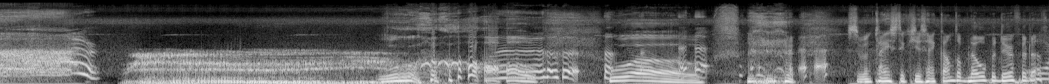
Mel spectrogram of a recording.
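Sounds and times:
falling cry: 0.0s - 5.9s
deep loud roar: 1.2s - 4.8s
laughter: 3.8s - 8.4s
speech: 3.8s - 10.4s.

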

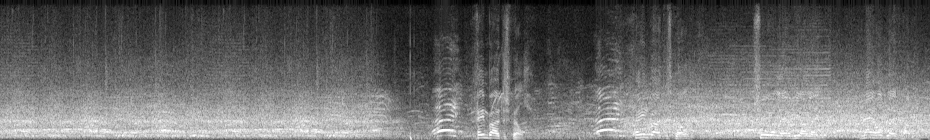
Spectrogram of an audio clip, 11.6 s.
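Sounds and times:
stadium crowd applauding: 0.0s - 4.9s, 7.5s - 11.6s
speech: 6.0s - 6.8s, 7.9s - 8.9s, 9.5s - 11.6s.

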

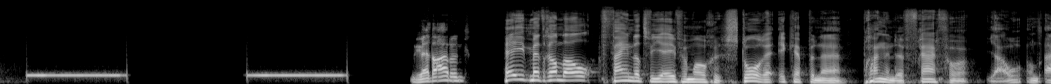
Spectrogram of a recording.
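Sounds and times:
telephone ringing tone on an outgoing call: 0.3s - 1.3s, 2.5s - 3.5s
speech: 4.1s - 10.5s.

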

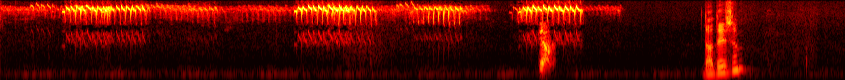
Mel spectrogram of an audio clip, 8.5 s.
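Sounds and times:
bell-like bird call: 0.0s - 6.2s
speech: 7.0s - 7.6s.

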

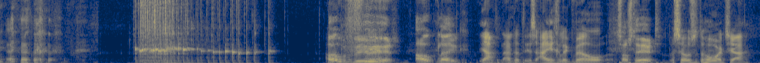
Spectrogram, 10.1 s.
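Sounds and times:
speech: 0.1s - 0.9s, 4.4s - 10.1s
prize wheel spinning and ticking: 1.7s - 3.8s.

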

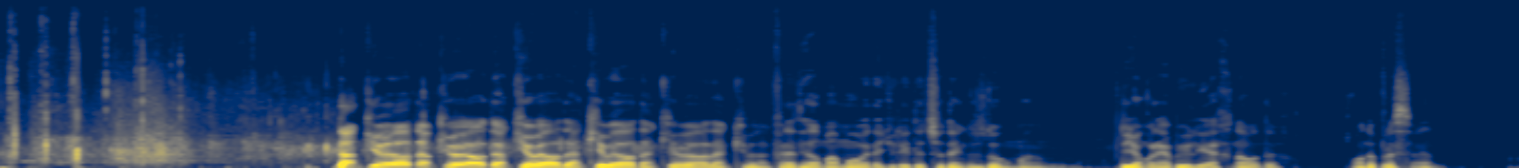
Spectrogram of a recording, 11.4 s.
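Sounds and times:
audience applause: 0.0s - 5.4s
speech: 2.6s - 10.9s.

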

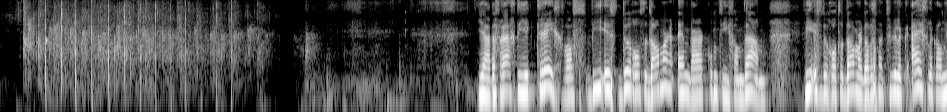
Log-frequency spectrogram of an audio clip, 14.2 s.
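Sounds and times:
audience applause: 0.0s - 4.2s
speech: 7.2s - 14.2s.

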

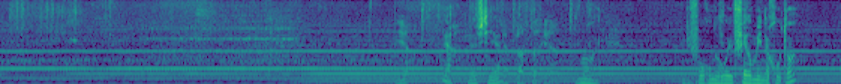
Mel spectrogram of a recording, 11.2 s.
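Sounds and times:
sustained organ chord with added pipe tone: 0.0s - 11.2s
speech: 5.3s - 8.1s, 9.1s - 10.7s.

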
